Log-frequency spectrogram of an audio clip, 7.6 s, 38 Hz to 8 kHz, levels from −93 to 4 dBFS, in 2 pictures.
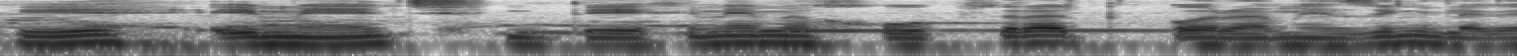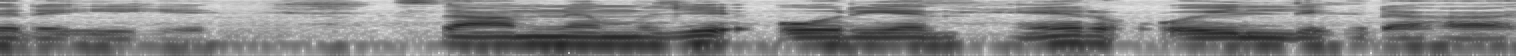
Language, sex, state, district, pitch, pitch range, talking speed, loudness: Hindi, male, Madhya Pradesh, Dhar, 115 Hz, 110-125 Hz, 140 wpm, -17 LUFS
